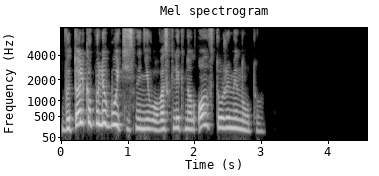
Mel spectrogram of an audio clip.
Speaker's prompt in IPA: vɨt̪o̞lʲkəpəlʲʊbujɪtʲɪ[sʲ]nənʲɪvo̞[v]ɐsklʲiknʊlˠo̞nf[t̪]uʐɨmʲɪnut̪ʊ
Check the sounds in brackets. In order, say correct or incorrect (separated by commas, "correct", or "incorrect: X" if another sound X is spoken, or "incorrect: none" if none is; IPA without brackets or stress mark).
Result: correct, correct, correct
